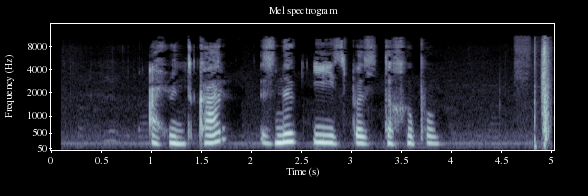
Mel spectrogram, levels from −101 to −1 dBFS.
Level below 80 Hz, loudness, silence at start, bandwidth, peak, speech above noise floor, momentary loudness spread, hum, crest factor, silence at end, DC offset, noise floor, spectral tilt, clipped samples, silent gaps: -64 dBFS; -24 LUFS; 1 s; 11 kHz; -4 dBFS; 32 dB; 16 LU; none; 20 dB; 0.05 s; under 0.1%; -55 dBFS; -4.5 dB/octave; under 0.1%; none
